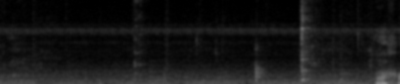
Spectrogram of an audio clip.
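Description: Metal spoon stirring thick soya chunk curry in a serving bowl, with a few light clicks of spoon on bowl and one sharper clink about three seconds in, over a steady low hum.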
